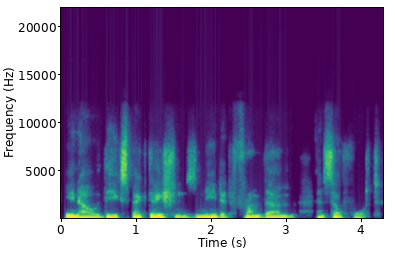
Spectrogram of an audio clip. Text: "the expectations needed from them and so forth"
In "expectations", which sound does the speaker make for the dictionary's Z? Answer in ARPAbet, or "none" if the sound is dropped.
Z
